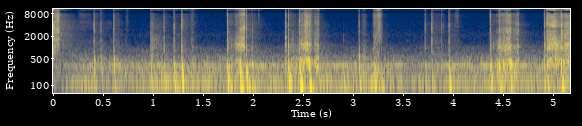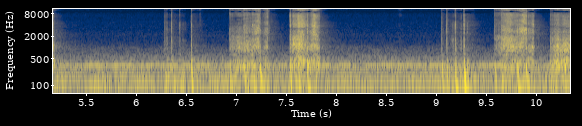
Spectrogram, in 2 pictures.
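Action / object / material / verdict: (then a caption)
tap / paperback book with glossy card cover / paper and card / none. Fingertips with red-painted nails tap and scratch gently on the dark, glossy card back cover of a paperback book lying flat with its author photo facing up, the solid paper pages underneath. The result is quiet bursts of crisp, clicky nail taps and brief scraping rubs in irregular clusters over a faint low steady hum.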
